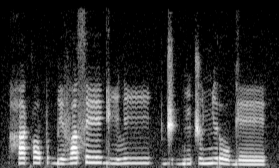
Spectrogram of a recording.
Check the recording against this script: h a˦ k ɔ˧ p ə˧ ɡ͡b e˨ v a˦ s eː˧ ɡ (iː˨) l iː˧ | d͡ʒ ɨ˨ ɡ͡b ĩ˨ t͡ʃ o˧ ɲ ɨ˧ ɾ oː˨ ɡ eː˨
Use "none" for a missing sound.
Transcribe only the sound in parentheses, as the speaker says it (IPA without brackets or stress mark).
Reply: iː˨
